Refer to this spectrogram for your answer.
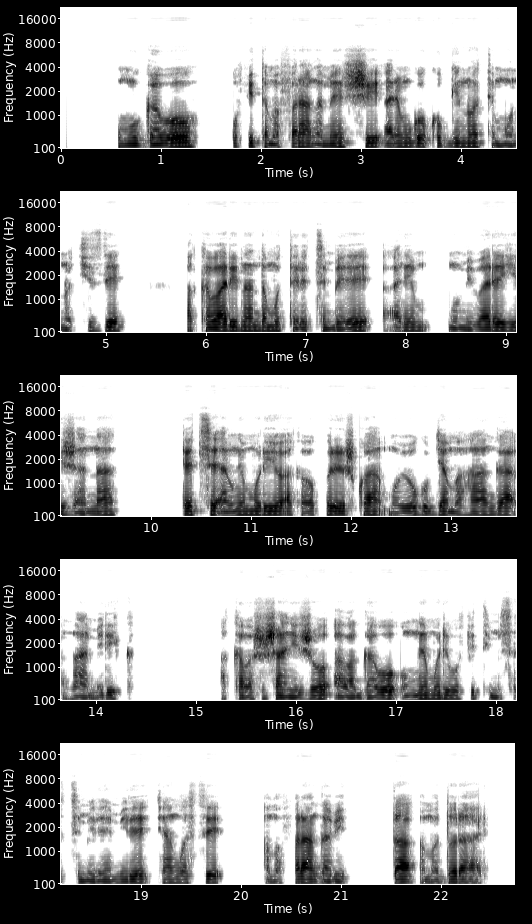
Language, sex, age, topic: Kinyarwanda, male, 18-24, finance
